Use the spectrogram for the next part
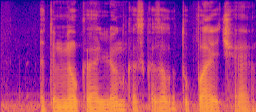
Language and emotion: Russian, neutral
